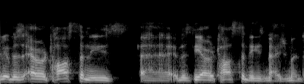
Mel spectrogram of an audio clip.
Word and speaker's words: Eratosthenes: It's Eratosthenes.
